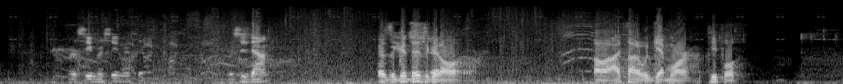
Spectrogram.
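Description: Gunfire and blasts crackle from a fast-paced game battle.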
